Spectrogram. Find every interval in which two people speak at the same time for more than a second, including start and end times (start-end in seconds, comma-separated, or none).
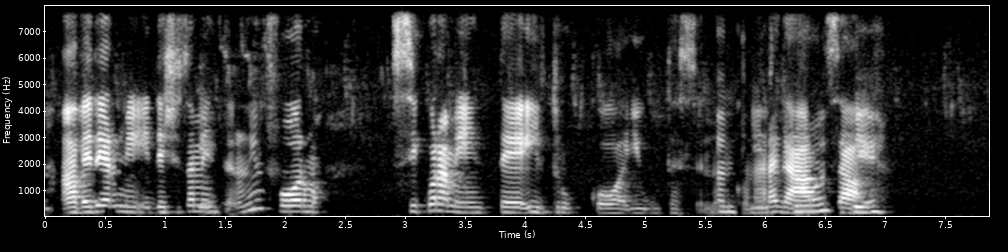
5.6-6.9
